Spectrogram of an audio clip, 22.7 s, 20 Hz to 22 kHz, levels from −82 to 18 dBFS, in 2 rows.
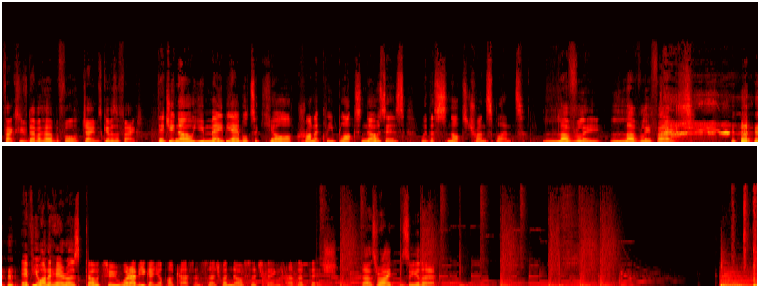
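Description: From 12.62 s to 16.06 s the audio turns boxy, with nothing above 3.8 kHz, a 20 ms gap at the switch, a new noise floor roughly 35 dB down and no real level change, likely from the input switched to a poorer device.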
